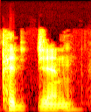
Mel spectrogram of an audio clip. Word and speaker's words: Pyjion: He came up with Pigeon, which is spelled Pyjion. It throws everyone for a loop until Dino or I tell them it's pronounced Pigeon.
